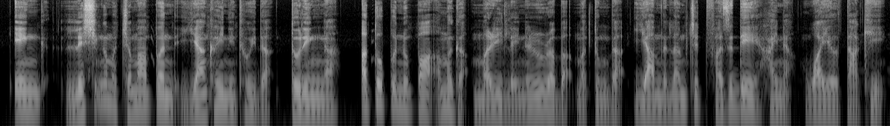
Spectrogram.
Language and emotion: Manipuri, neutral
